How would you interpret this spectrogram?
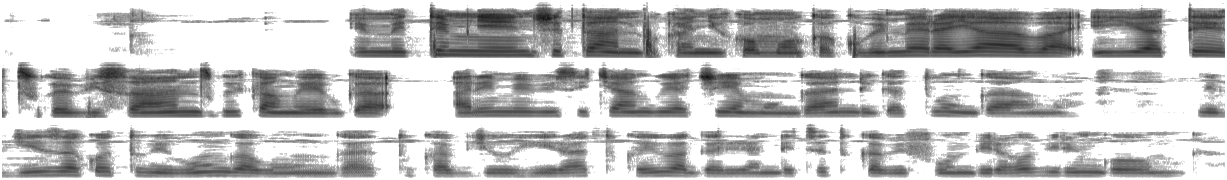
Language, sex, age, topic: Kinyarwanda, female, 25-35, health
